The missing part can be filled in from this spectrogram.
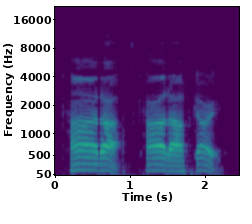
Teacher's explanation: there's a flap T in the middle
